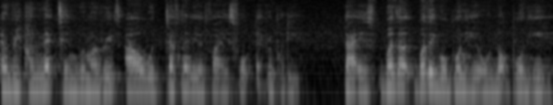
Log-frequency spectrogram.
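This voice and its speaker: Dark, mellow female voice in a London accent, fairly even intonation, moderate pace. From Ghana, Kumasi, raised in London from age eight. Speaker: musician and dancer. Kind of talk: interview.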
